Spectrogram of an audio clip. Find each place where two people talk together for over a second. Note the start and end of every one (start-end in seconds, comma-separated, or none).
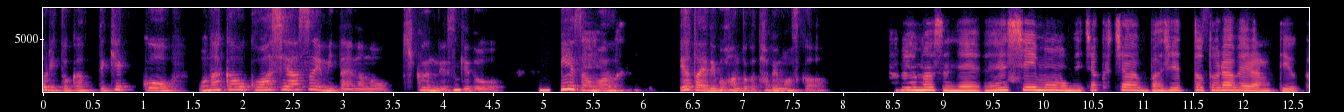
none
